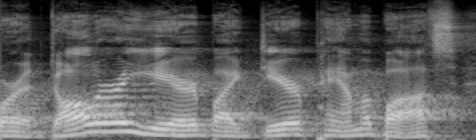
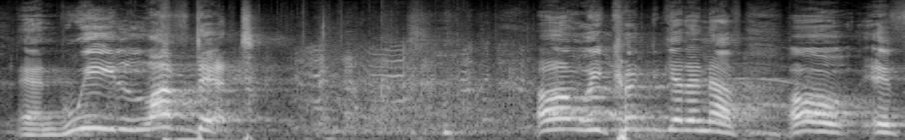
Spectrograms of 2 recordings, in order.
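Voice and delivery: laughing with joy; 10 semitones higher than usual. Real, not acted. Joyful memory of theater days.

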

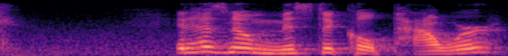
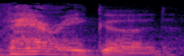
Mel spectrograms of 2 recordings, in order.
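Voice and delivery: breathless wonder; 8 semitones lower, 7 dB quieter than usual. Acted. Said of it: "he gasps and he says".

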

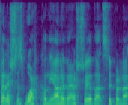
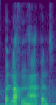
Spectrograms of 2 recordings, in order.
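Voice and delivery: ordinary delivery, nothing marked

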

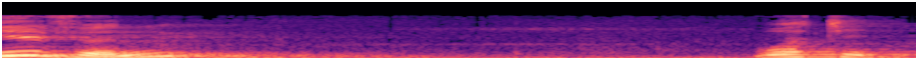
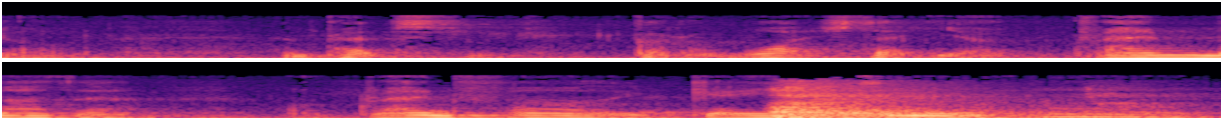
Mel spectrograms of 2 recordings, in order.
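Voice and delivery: ordinary delivery

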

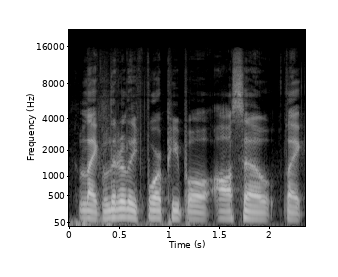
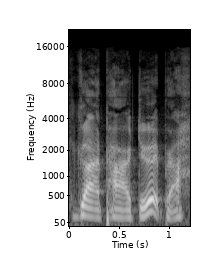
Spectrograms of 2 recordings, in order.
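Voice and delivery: frat bro; 2 semitones higher, 4 dB louder than usual. Retold or imitated. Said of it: "everyone was just like".

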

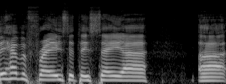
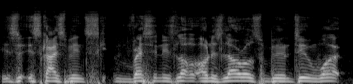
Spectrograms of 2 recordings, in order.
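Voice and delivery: mock London roadman; 6 semitones lower than usual.

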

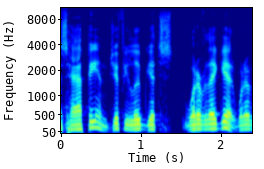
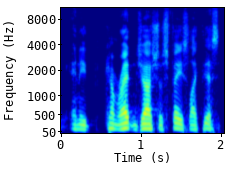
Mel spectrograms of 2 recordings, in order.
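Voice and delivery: ordinary talk, nothing marked

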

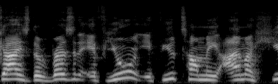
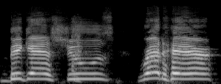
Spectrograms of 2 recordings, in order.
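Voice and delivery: high, louder punchy listing; emphatic clown description; 5 semitones higher, 5 dB louder, slower than usual. Acted. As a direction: bellow out each clown feature.

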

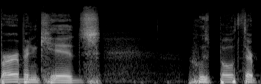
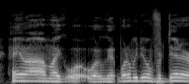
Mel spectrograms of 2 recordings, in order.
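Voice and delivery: higher-pitched casual call to mom; breezy retold chat, raised pitch; casual teen self; 5 semitones higher than usual. Teen asking mom about dinner, casually acted out.

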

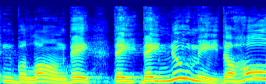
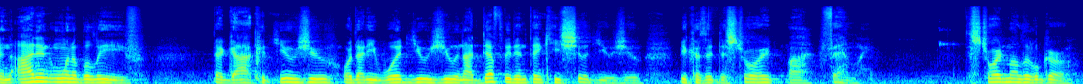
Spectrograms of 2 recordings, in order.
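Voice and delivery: hushed, low, sorrowful retelling; subdued, halting toward the painful part; retold sobbing woman; 5 semitones lower, 7 dB quieter than usual. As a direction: voice her hurt quietly, without tears. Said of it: "She's just sobbing".

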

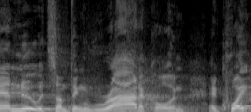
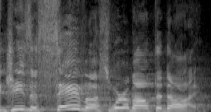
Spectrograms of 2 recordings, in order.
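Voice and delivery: higher, pleading cry for help; a higher panicked plea in the storm; mock panicked plea; 8 semitones higher, 3 dB louder than usual. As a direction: play the frightened disciples begging for rescue. Disciples' imagined panicked plea.

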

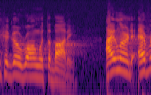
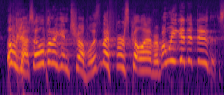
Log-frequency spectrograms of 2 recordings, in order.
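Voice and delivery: fast, higher, louder nervous thrill; giddy excitement; 8 semitones higher, 5 dB louder, faster than usual. Retold or imitated. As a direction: rattle it off like a thrilled newbie. Rookie's excited inner thoughts.

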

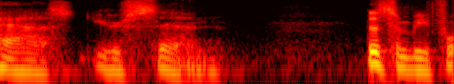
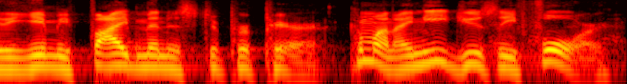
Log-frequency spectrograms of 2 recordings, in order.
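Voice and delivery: normal talking voice

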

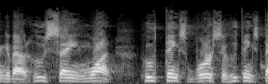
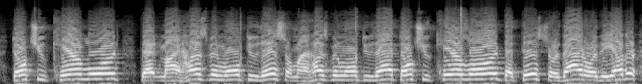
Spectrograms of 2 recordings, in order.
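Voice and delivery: high, loud pleading complaint; exasperated pleading to the Lord; frustrated plea; 7 semitones higher, 8 dB louder than usual. Retold or imitated. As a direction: cry out to the Lord, fed up. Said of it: "Martha gets all frustrated".

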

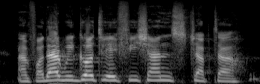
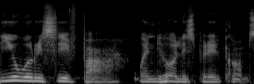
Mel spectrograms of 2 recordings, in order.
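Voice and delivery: softer and lower, gently repeating; Jesus's words again to his disciples, said quietly and gently; quiet restatement; 5 semitones lower, 7 dB quieter than usual. Acted. Preacher repeating the promise quietly, softer and lower. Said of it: "he said".

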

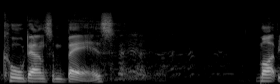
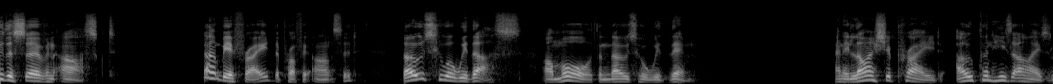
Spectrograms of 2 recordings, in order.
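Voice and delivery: reads the passage with raised pitch and energy; scripture reading; 3 semitones higher, 3 dB louder than usual. Acted. Preacher reading Second Kings to the church, storytelling. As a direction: tell the Bible story aloud to the room.

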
